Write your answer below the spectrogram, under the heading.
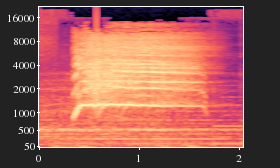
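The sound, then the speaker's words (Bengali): A woman screams in terror on waking to a hideous face at her bedroom window: one long, shrill, sustained scream that swoops up at its start, laid over a low droning music bed, then breaks off. “আতঙ্কে চেঁচিয়ে ওঠে নীলিমা নীলিমা চিৎকারে পাশে শুয়ে থাকা সমরেশ্বরও ঘুম ভেঙে যায় এবং সমরেশও”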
